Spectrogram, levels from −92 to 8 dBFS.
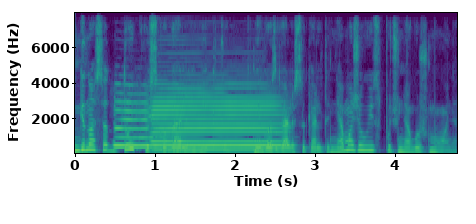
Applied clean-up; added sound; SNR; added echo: none; Wind instrument, woodwind instrument; -3 dB; none.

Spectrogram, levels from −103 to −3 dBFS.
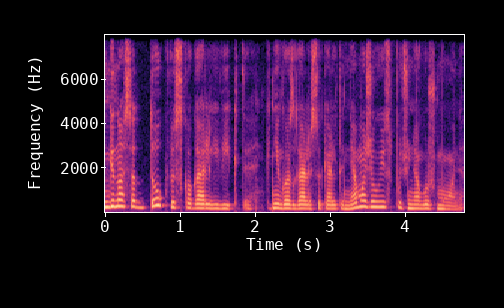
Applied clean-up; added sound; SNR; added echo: none; none; none; none.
